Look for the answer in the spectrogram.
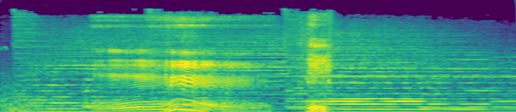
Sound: growls

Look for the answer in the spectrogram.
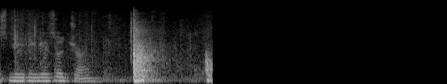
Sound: gavel bangs

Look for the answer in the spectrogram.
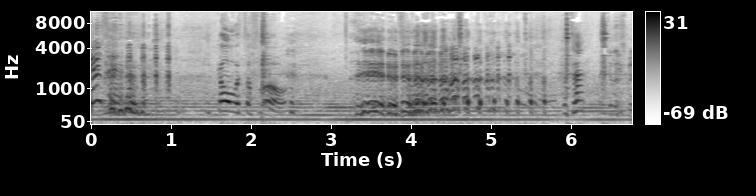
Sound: laughter

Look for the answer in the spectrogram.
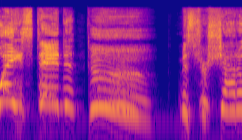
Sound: Max gasps

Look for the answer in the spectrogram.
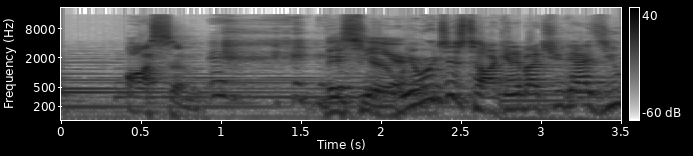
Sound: laughing

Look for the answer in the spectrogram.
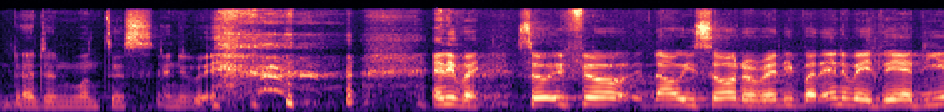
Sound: laugh

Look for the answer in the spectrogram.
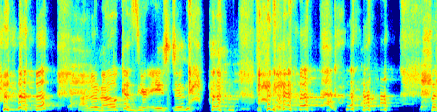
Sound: continued laughter

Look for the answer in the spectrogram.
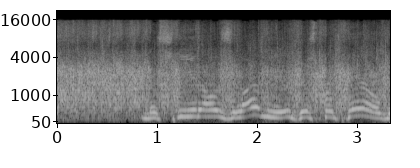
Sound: applause

